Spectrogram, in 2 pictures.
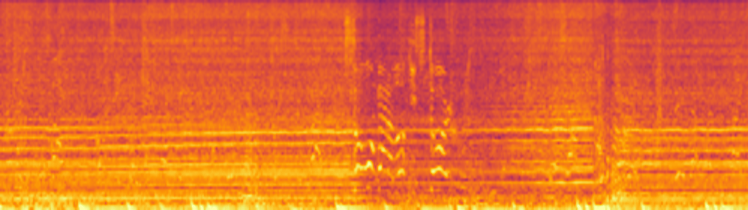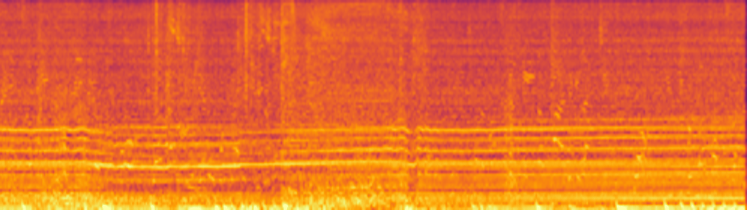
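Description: A car engine roars steadily at high speed.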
